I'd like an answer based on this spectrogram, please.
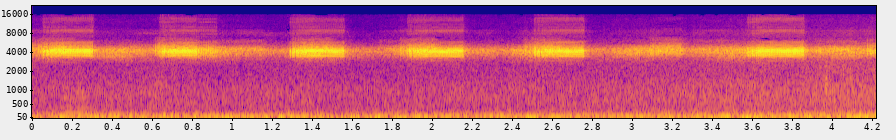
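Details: Deafening chorus of thousands of green grocer cicadas during an early October 2020 emergence in Australia's Blue Mountains; piercing, high-pitched buzzing rises and falls in regular throbbing waves, about three surges every two seconds, with no other sounds.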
